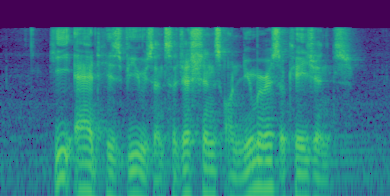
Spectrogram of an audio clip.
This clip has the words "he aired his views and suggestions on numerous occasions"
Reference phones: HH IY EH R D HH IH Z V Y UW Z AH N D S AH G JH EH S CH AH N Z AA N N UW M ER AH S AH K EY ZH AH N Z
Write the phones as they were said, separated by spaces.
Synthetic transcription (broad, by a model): HH IY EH D HH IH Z V Y UW Z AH N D S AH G JH EH S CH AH N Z AA N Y UW M ER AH S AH K EY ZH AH N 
